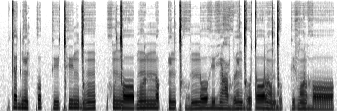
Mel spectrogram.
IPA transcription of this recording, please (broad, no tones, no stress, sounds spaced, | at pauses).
t əː d ɡ ẽ kː o kː y ǀʰ yː ŋ ɡ͡ǀ õ | x ũ ŋ͡ǀ ɔː b õː l nː ɔ kː ẽ ŋ ǀʰ o̤ nː oː ɦ y ɦ ẽ ʕ o̤ l ẽ ɡ͡ǀ o t ɔː l ɔ̃ ɡ͡ǀ o kː y v ɔ̃ l ɦ ɔː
